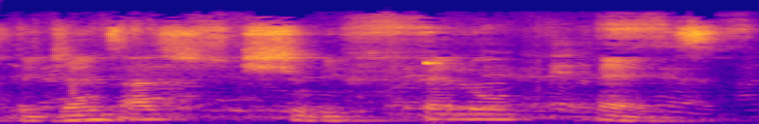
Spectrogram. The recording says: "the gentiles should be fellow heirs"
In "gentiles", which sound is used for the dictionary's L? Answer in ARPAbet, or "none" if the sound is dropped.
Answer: none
